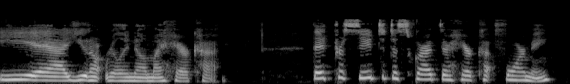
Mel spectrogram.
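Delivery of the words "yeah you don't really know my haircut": condescending, talking-down, know-it-all voice. Retelling how a customer in the chair answered: imitating a condescending customer. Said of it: "look at me condescendingly and say".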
